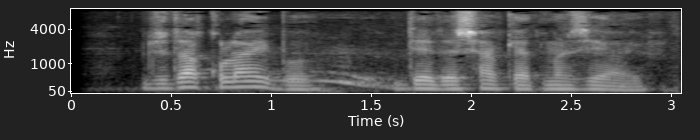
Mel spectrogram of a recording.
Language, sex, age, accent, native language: Uzbek, male, 18-24, Andijon, Uzbek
